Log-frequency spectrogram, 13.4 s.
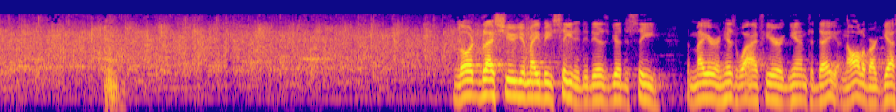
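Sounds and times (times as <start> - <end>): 
large audience clapping in praise: 0.0 - 8.8
speech: 6.8 - 13.4.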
